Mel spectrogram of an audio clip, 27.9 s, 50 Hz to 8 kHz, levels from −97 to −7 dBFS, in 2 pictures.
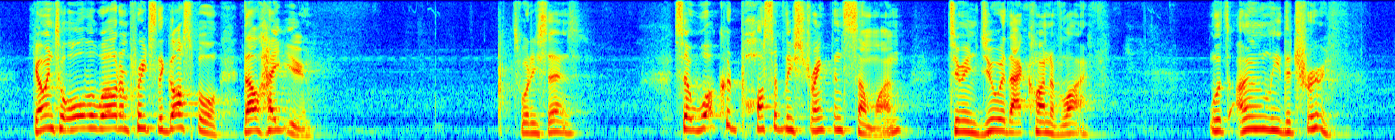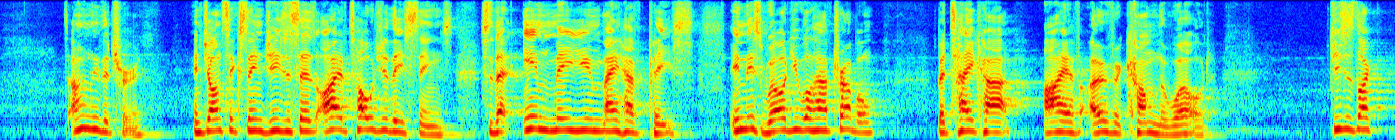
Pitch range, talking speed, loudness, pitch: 170-215 Hz, 160 wpm, -17 LUFS, 195 Hz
